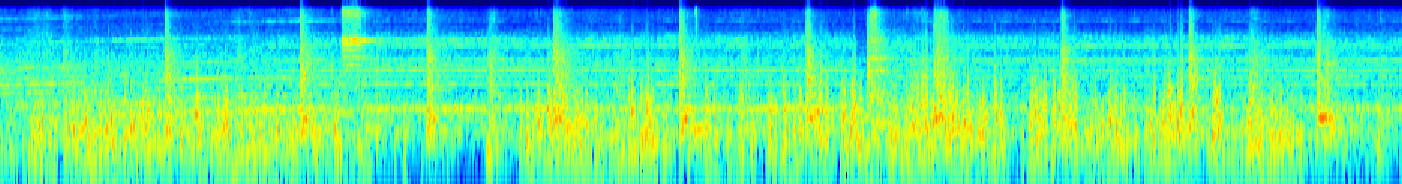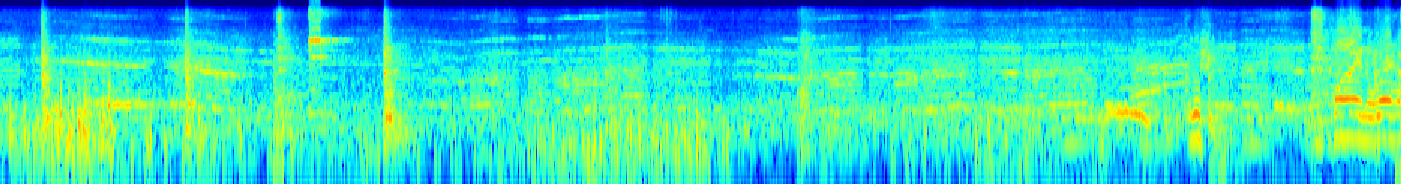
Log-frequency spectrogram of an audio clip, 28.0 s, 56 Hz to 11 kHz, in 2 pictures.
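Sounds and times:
electric pallet jack motor whine: 0.0s - 28.0s
knocks and rattles: 2.8s - 9.8s
wavering gliding tones: 17.4s - 28.0s.

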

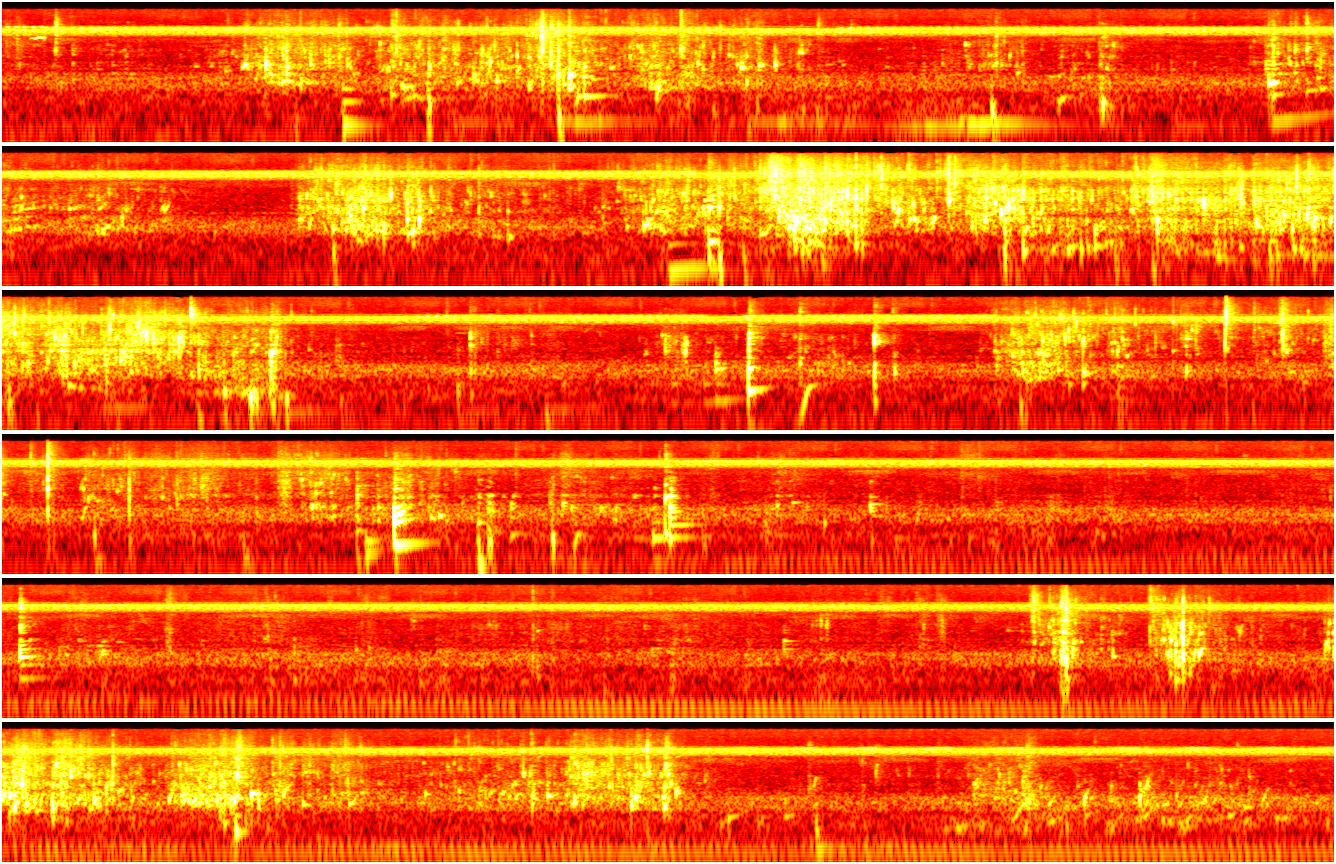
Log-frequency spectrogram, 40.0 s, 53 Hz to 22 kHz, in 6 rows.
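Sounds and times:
shallow water sloshing and splashing: 0.6s - 5.7s, 6.3s - 15.0s, 16.6s - 24.4s, 29.1s - 39.9s.

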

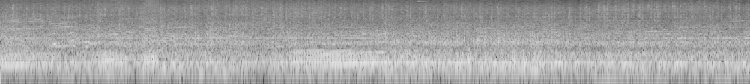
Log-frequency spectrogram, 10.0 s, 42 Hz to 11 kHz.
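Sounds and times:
vehicle engines driving off: 0.0s - 10.0s.

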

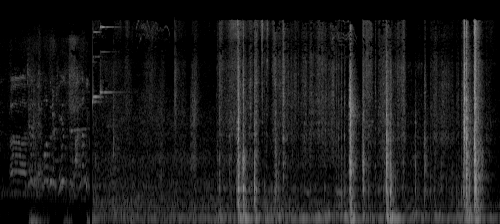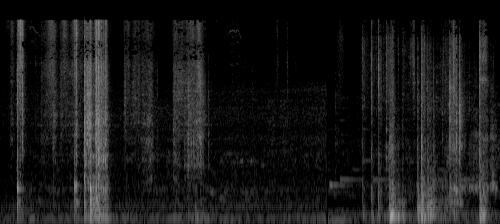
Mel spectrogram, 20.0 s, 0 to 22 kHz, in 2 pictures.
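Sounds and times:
plastic containers clattering on shelf: 4.4s - 10.5s, 11.4s - 12.2s, 17.3s - 20.0s.

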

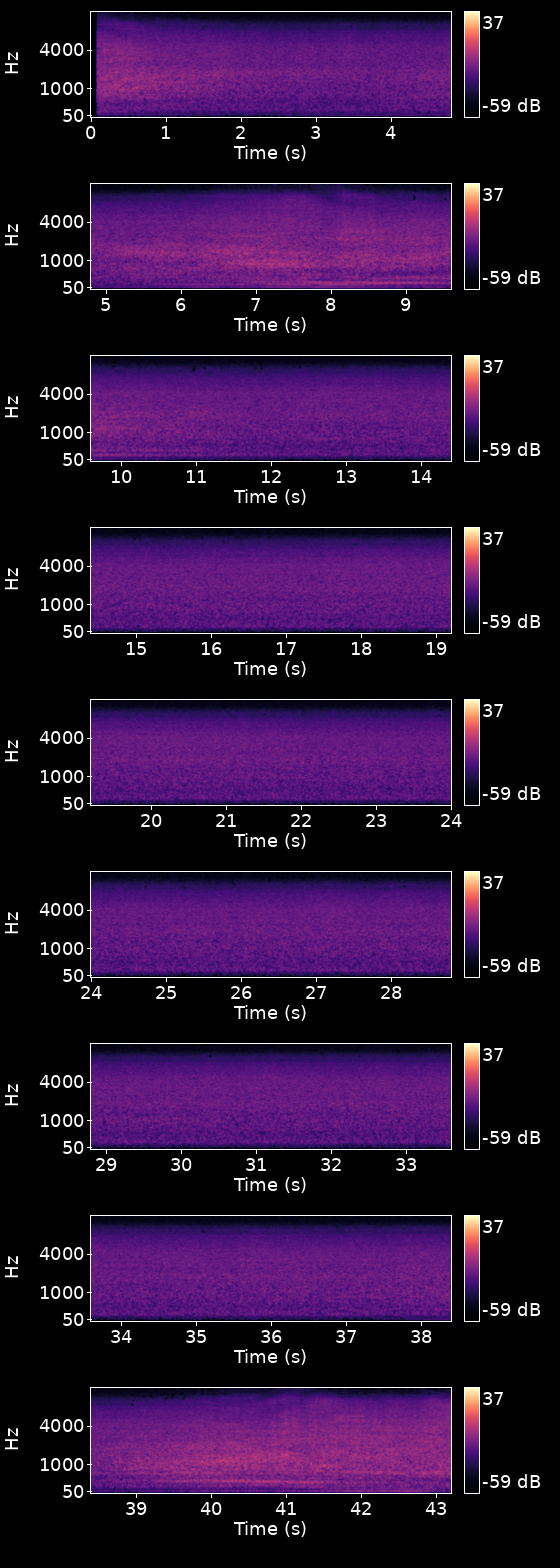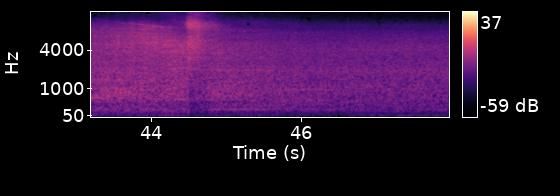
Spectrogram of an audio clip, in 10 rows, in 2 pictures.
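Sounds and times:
large vehicle engine humming: 0.1s - 13.0s, 36.0s - 47.9s
waterfall rushing: 0.1s - 47.9s.

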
